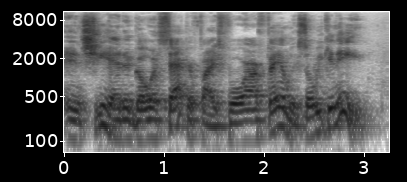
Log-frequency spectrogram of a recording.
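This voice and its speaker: There is noticeable background noise and audible room echo. A man speaks at a very fast pace. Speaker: stand-up comedian. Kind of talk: casual chat.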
